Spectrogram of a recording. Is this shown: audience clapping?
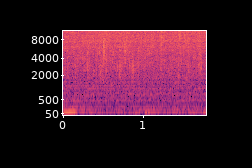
no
